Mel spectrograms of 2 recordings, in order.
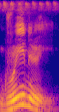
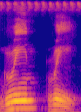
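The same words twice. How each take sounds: First: Said in the usual way. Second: "greenery" split as green, ree; syllable by syllable. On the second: Shown as a demonstration. Teacher showing syllable division, "greenery" broken in two. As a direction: say "greenery" as two separated chunks. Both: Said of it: "Syllable division".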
